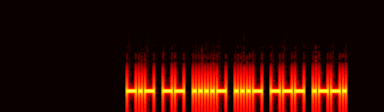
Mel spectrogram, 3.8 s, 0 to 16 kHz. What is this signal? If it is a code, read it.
Morse code, heard as a keyed tone, about 40 wpm, 700 Hz. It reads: KM4VOP
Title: USA Call Signs Repeated 2x 40wpm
